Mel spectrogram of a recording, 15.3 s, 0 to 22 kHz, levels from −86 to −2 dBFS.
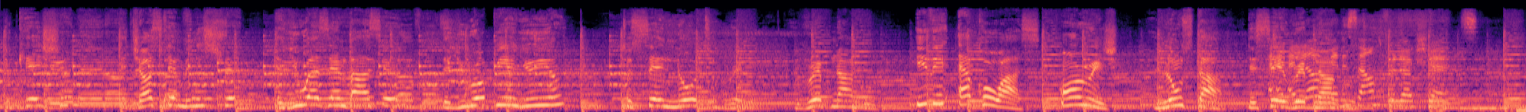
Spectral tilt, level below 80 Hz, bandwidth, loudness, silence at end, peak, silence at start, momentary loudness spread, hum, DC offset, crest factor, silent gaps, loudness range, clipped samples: -4.5 dB/octave; -40 dBFS; 16 kHz; -16 LUFS; 0 s; -4 dBFS; 0 s; 8 LU; none; under 0.1%; 12 dB; none; 2 LU; under 0.1%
